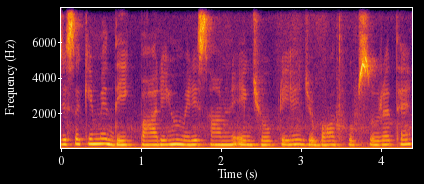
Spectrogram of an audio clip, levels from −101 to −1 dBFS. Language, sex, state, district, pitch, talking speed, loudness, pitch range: Hindi, female, Bihar, Katihar, 240 Hz, 230 wpm, -17 LUFS, 230-255 Hz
